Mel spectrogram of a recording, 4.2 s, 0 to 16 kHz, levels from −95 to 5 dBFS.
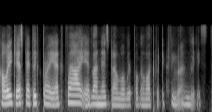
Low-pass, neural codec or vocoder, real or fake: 7.2 kHz; codec, 16 kHz, 0.5 kbps, FreqCodec, larger model; fake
